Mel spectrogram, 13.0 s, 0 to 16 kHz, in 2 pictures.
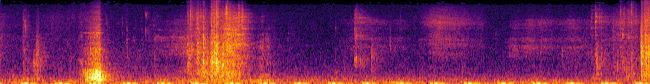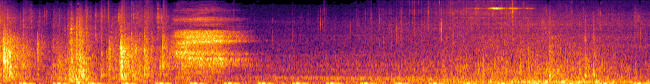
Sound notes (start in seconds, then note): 8.2 gasping; 10.9 vehicle approaching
